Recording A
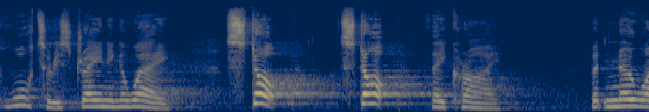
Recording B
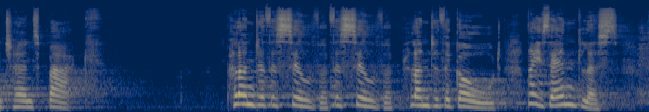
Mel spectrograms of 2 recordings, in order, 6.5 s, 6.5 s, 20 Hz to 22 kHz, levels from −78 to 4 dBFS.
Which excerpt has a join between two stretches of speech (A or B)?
B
